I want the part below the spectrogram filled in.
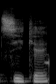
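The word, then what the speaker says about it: Székely: we get to the ck people the second most populous minority yes that's how you pronounce it ck basically cousins of the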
